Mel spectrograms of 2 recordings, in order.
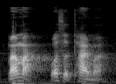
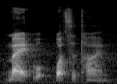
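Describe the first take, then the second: First: A light Malaysian accent, speaking to parents; lightly Malaysian, the tag ah at the end. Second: A light Aussie mate tone with friends; easy Australian accent, mate up front. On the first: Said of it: "I speak with a Malaysian accent". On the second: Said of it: "Or with my friends, I'll say". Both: Shown as a demonstration.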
